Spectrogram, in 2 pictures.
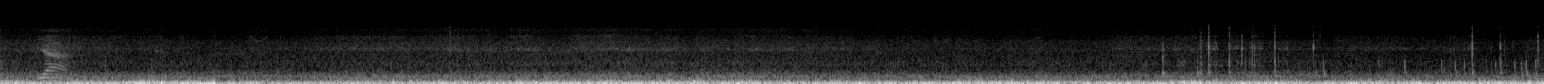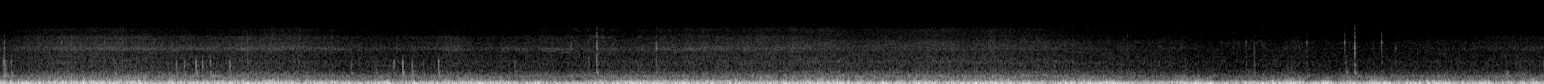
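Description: Airflow of a paraglider in flight buffeting the camera's microphone: a steady low wind rumble.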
